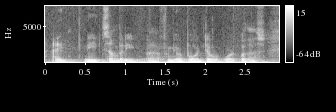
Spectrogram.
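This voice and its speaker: Amid noticeable background noise and audible room echo, a man with a very deep, low voice talks at a very fast pace. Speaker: town administrator. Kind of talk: public meeting discussion. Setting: town board meeting.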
